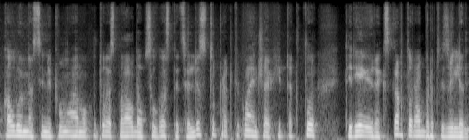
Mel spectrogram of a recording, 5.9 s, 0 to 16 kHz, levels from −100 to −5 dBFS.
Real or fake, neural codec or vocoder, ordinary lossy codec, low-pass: fake; codec, 44.1 kHz, 2.6 kbps, DAC; AAC, 96 kbps; 14.4 kHz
